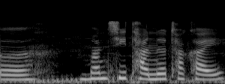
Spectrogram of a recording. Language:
Bodo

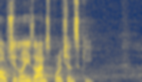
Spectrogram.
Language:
Czech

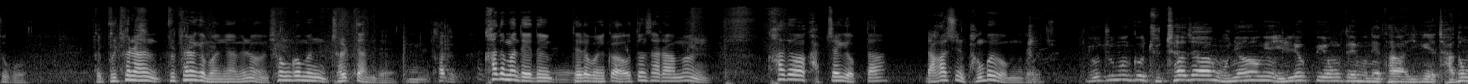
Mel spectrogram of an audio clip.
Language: Korean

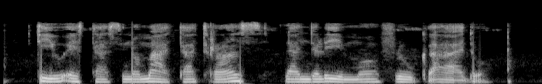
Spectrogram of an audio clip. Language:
Esperanto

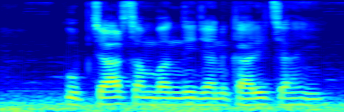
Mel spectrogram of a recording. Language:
Bhojpuri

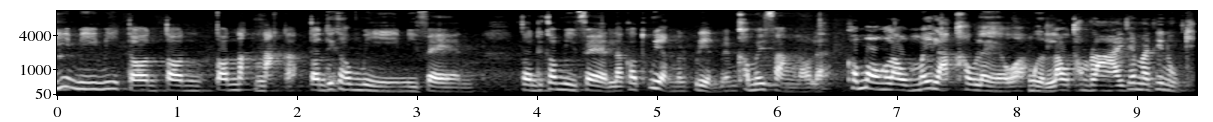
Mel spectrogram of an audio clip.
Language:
Thai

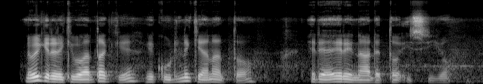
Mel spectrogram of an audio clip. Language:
Kikuyu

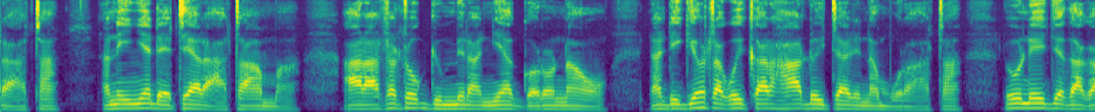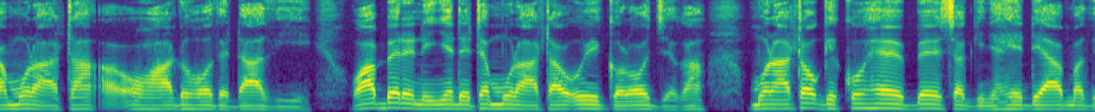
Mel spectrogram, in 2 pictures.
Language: Kikuyu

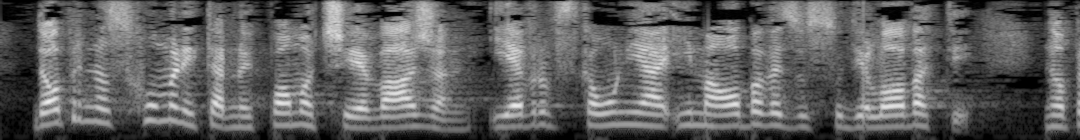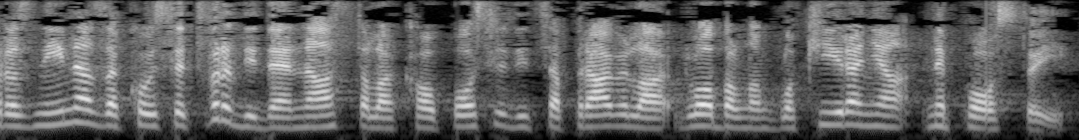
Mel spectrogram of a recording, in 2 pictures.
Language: Croatian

